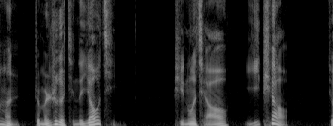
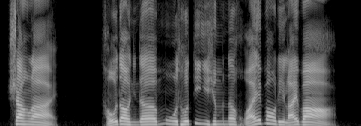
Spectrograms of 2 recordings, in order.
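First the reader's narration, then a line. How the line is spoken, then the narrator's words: Clown shouting. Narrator (Chinese): 花衣小丑叫道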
